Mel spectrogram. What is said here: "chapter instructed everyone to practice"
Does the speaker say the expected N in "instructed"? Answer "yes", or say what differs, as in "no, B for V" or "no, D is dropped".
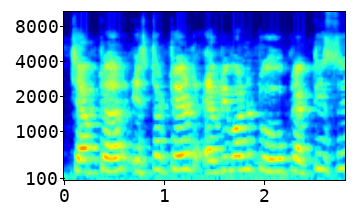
no, N is dropped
